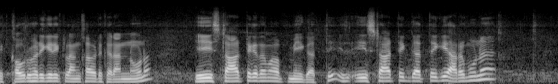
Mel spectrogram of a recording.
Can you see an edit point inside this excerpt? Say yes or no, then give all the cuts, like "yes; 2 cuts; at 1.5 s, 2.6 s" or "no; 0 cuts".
no; 0 cuts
